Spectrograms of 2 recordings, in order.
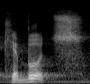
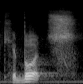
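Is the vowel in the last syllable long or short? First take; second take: short; short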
